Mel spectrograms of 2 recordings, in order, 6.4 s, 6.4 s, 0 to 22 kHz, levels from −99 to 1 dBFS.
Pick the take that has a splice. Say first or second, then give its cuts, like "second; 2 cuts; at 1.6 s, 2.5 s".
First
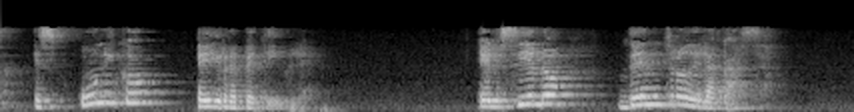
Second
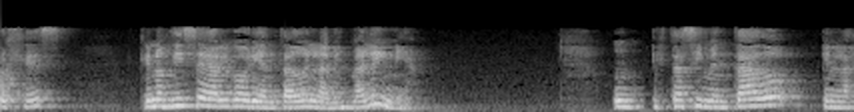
second; 1 cut; at 4.8 s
